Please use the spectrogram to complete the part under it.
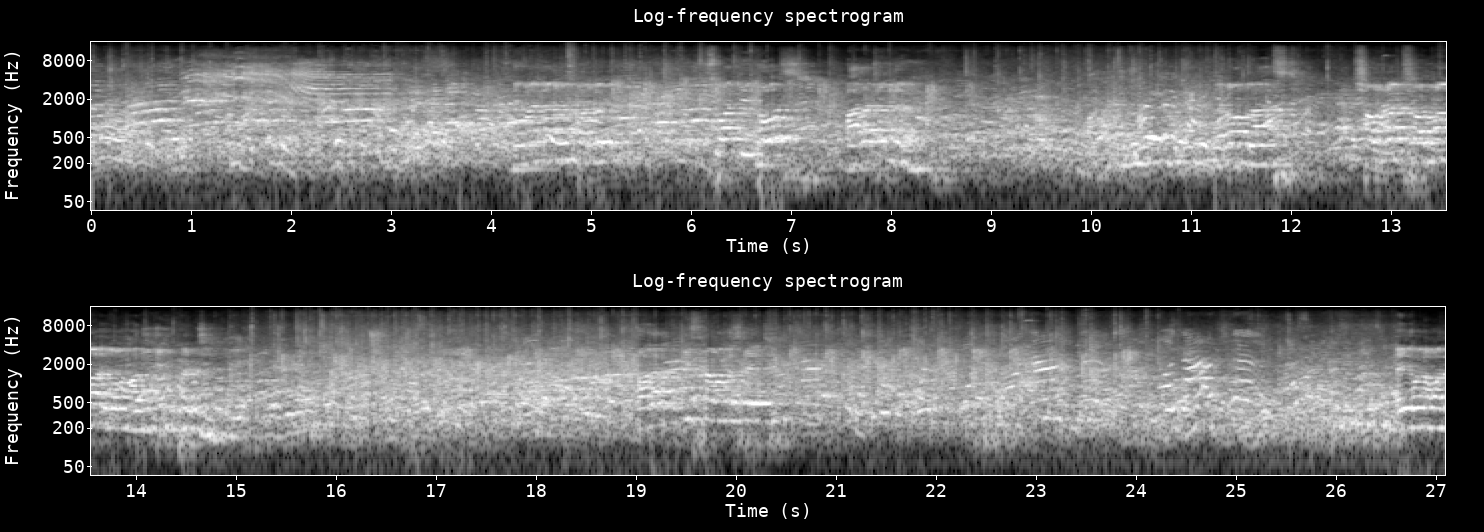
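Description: A large crowd of men and women chatters in a big echoing hall.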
